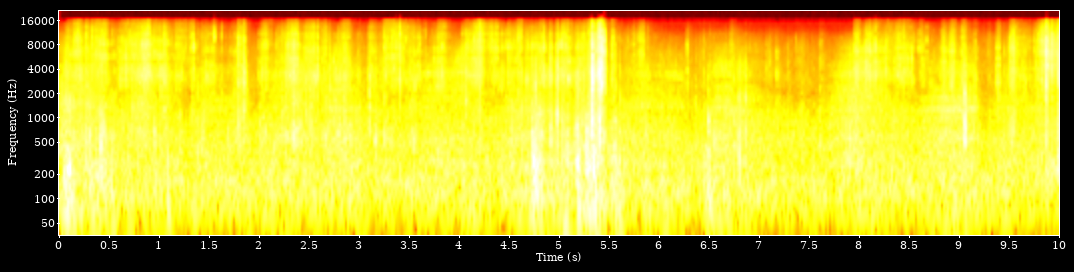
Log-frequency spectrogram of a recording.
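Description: Plastic bags rustling and crinkling as camping gear is rummaged through, with scattered light clicks and knocks and one louder sharp noise about five seconds in.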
